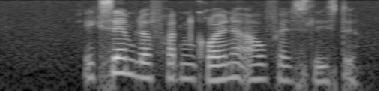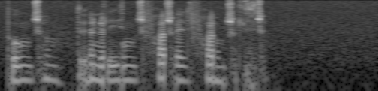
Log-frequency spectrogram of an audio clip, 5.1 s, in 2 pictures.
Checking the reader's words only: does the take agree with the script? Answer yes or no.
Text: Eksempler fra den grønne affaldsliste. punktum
no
